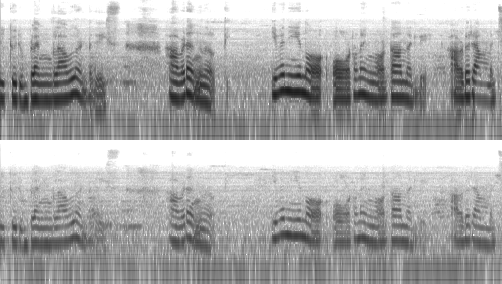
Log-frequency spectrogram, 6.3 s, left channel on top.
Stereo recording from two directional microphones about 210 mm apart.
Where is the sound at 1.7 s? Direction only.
40° left (ahead or behind).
